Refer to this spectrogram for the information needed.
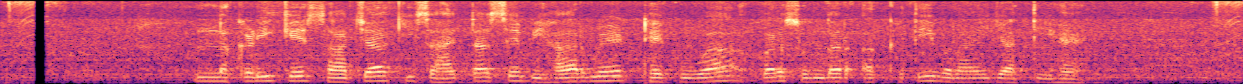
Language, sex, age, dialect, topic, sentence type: Hindi, male, 18-24, Kanauji Braj Bhasha, agriculture, statement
